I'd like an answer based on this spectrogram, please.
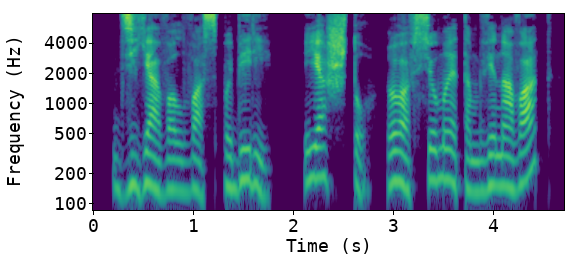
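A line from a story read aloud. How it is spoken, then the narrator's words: Growled. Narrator (Russian): зарычал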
